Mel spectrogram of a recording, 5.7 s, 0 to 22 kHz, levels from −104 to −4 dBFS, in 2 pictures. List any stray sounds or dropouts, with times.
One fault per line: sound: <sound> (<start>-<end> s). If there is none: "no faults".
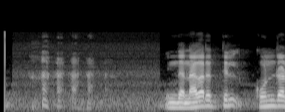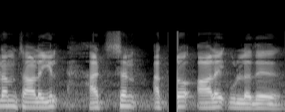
sound: laugh (0.3-1.2 s)
sound: dropout (4.5-4.6 s)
